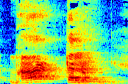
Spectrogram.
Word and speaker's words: Bharathan: Bhairava has been directed by Bharathanam. A lot of confusion in pronouncing his name. His name is Bharathan, and the music has been given by Santosh Narayan.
